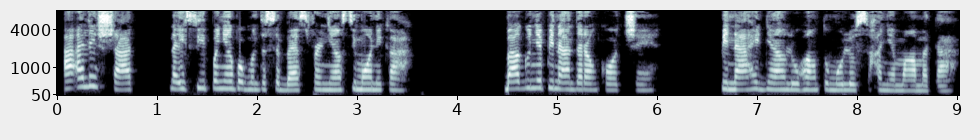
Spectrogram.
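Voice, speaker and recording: A woman with a fairly high voice narrates a scripted story. Her reading is dramatic storytelling. The recording is dry, with no room sound. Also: fairly even intonation, normal speed, fairly bright tone, no room sound.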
